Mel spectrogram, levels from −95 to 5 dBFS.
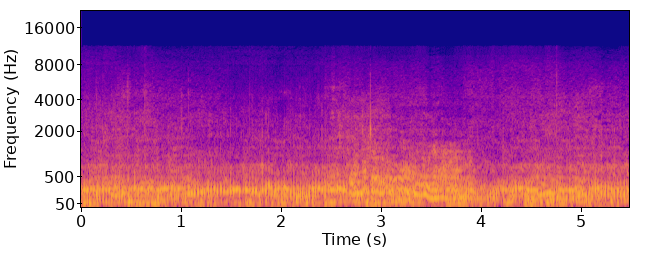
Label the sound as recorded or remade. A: remade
